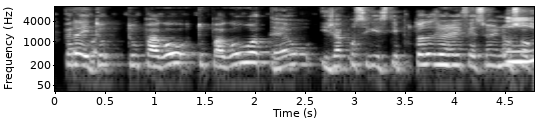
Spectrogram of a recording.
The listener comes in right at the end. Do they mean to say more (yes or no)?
yes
